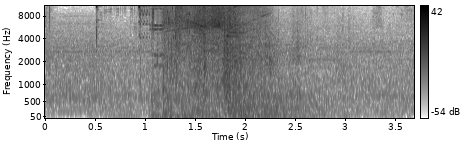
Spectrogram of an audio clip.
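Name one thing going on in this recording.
Sparks crackle and fizz in a burst.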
